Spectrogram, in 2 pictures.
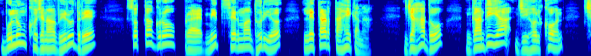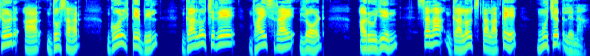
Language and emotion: Santali, neutral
